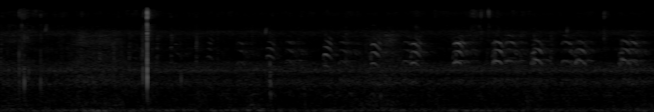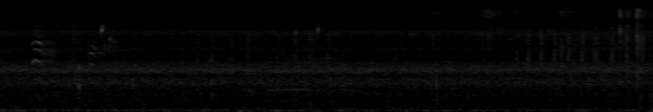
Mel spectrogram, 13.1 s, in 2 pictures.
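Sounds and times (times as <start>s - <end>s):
bird chirping: 1.6s - 7.8s.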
